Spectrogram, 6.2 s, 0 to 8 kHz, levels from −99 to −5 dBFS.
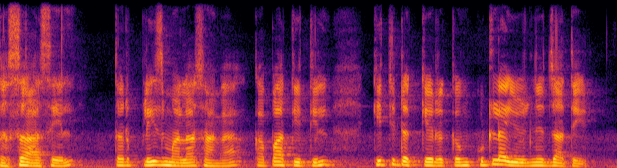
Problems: background sounds at intervals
